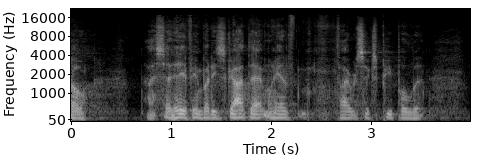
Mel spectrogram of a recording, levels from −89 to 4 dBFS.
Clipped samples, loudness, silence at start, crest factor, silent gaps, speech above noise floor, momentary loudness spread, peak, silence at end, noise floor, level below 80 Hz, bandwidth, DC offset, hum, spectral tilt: under 0.1%; -30 LUFS; 0 s; 22 dB; none; 24 dB; 17 LU; -10 dBFS; 0.15 s; -54 dBFS; -62 dBFS; 18 kHz; under 0.1%; none; -5 dB/octave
